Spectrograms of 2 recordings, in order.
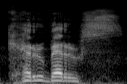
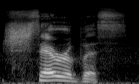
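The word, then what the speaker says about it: Cerberus: Look, Jay, I don't want to hear mispronunciation of words after we got Keruberus. Alright? That was some bullshit. That was actual bullshit. You cannot tell me that Japanese people can't pronounce the Cerebus.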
